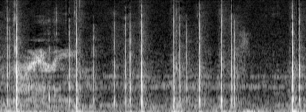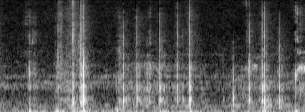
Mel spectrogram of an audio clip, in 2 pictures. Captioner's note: tapping on book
